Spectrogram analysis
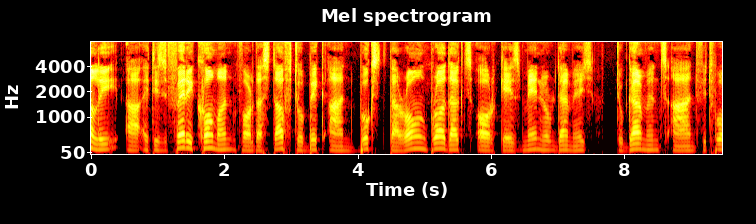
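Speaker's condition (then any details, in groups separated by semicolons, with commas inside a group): No condition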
